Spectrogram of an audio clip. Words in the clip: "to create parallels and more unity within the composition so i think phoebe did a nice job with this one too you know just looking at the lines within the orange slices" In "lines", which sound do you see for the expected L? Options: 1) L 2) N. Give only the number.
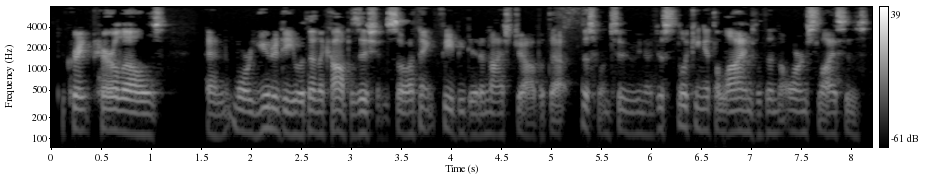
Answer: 1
